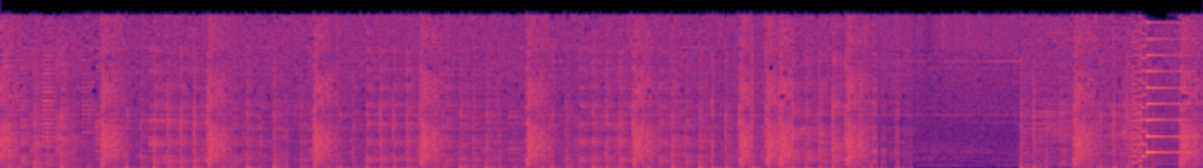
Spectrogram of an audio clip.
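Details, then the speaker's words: NEC PC Engine Core Grafx II console after recapping: clean, punchy game music with crisp beats and no crackle, hum or distortion, immediately better than the terrible sound before repair; audio output now normal. "Yeah, that's immediately better. Like, come on. Night and day. Yeah, perfect."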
